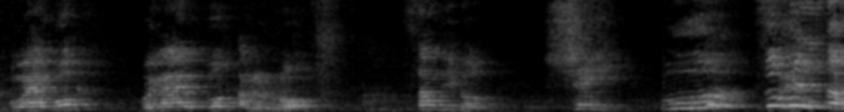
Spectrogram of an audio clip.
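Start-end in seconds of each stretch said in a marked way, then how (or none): 5.0-6.3 high, loud delighted squeal of admirers; excited squeal. Retold or imitated. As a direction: gush over him like a swooning fan. Passers-by admiring him.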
